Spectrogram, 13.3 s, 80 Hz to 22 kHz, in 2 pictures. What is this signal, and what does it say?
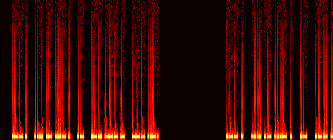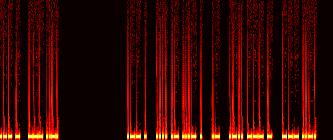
Morse code, heard as a keyed tone, about 45 wpm, 700 Hz. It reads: WE HAVE A LOT OF WE HAVE A LOT OF WE HAVE A LOT OF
